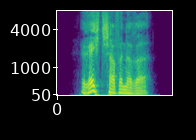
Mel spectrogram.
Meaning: inflection of rechtschaffen: 1. strong/mixed nominative/accusative feminine singular comparative degree 2. strong nominative/accusative plural comparative degree
- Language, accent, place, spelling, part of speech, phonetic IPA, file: German, Germany, Berlin, rechtschaffenere, adjective, [ˈʁɛçtˌʃafənəʁə], De-rechtschaffenere.ogg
